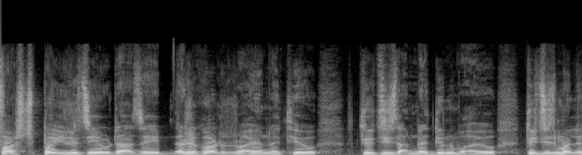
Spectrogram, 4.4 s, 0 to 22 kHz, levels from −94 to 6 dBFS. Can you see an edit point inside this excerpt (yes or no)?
no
